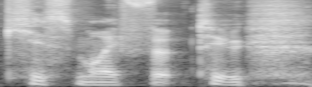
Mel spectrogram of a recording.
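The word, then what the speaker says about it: Kis-My-Ft2: foot too anyway yeah apparently pronounced kiss my foot too this seven member group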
